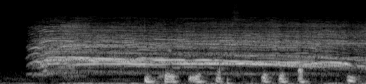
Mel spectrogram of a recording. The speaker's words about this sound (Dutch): Oh, het publiek wordt wild.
